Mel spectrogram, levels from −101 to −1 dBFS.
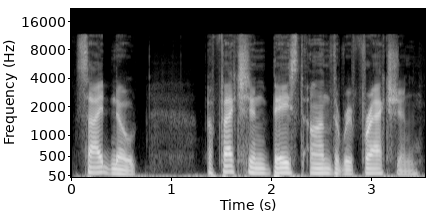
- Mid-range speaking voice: No, low, 105 Hz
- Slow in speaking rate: Yes, slow, 100 wpm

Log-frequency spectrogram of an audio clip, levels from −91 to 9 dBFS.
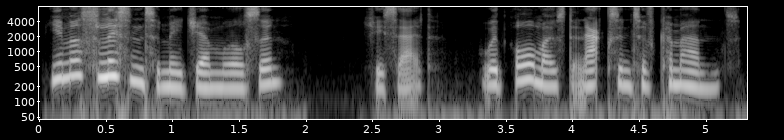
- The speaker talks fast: No, average, 170 wpm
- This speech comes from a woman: Yes, female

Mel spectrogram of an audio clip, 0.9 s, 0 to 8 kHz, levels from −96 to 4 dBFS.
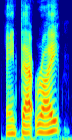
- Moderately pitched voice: Yes, medium, 170 Hz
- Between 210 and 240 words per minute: No, average, 200 wpm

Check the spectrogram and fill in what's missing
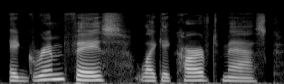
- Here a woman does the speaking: Yes, female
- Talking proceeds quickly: No, average, 150 wpm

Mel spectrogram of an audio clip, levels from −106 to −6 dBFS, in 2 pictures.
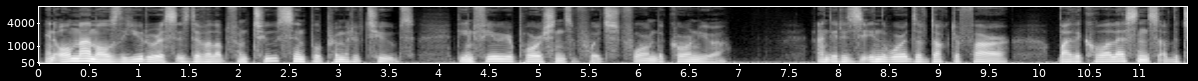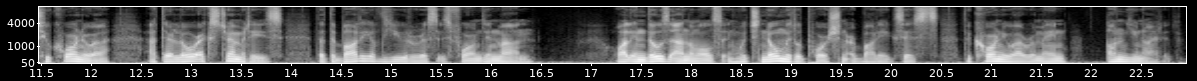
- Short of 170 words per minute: No, average, 175 wpm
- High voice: No, low, 105 Hz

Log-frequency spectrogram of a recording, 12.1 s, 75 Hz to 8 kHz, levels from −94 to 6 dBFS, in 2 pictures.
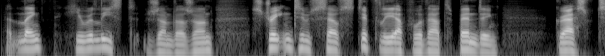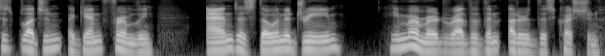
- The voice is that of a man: Yes, male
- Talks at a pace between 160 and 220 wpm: No, average, 150 wpm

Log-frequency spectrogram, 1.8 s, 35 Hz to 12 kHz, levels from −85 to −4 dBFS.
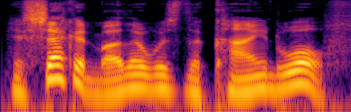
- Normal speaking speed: No, fast, 240 wpm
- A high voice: No, low, 115 Hz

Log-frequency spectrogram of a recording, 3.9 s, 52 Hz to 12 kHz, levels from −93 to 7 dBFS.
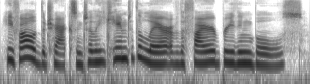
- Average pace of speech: No, fast, 230 wpm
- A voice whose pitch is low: No, high, 215 Hz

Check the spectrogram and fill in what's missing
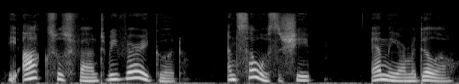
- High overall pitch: Yes, high, 200 Hz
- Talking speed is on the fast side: Yes, fast, 210 wpm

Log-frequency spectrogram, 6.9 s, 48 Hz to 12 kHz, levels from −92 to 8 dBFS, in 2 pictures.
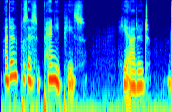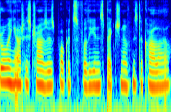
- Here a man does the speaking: No, female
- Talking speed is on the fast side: No, average, 165 wpm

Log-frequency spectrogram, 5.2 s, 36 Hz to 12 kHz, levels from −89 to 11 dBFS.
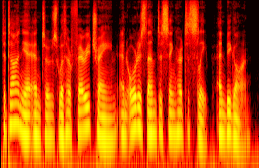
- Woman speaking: No, male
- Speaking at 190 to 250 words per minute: Yes, average, 195 wpm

